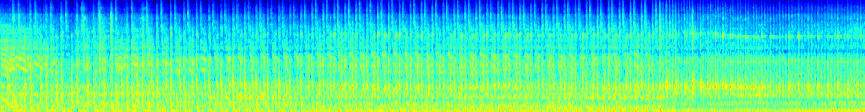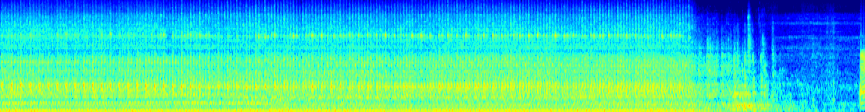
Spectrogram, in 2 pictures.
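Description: A diesel bus engine cold-starts and idles loud and close, a rough rhythmic chug with uneven misfiring beats from missing cylinders, running steadily before cutting off near the end.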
